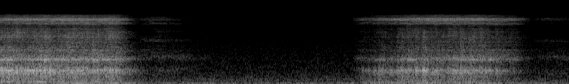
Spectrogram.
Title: King of Snoring - Part 1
